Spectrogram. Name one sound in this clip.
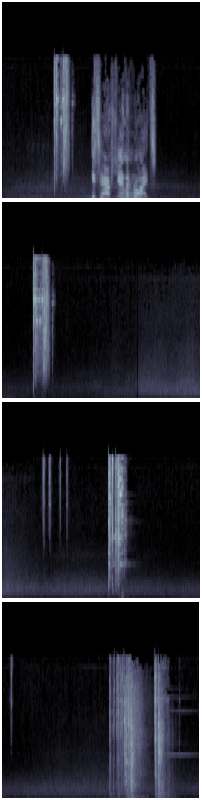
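Short interface clicks and chimes sound now and then.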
